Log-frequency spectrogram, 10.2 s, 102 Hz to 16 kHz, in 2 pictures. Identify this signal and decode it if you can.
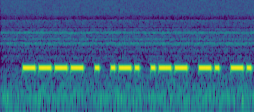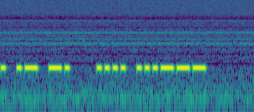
Morse code (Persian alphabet), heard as a keyed tone, machine-sent, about 15 wpm, 760 Hz. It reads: شهروندان حق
